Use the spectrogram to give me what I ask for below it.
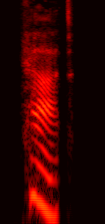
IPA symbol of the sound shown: æ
